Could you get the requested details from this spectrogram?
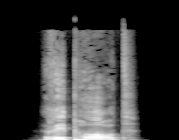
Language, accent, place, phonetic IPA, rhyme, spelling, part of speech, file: German, Germany, Berlin, [ʁeˈpɔʁt], -ɔʁt, Report, noun, De-Report.ogg
- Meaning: report (all senses)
